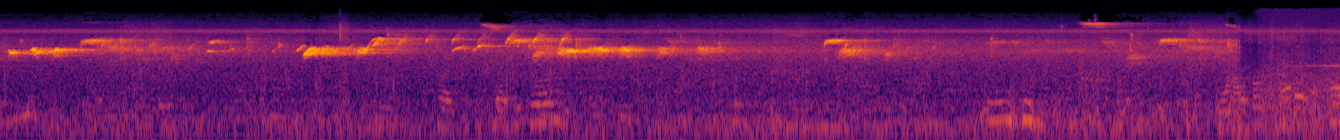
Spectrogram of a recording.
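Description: A baby monkey squeals and chirps in high, shrill calls.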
